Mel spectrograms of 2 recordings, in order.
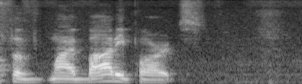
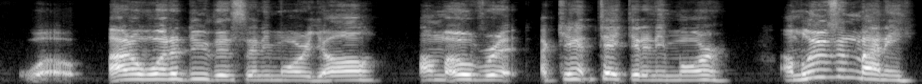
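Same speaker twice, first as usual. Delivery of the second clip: whiny complaint; 8 semitones higher than usual. Retold or imitated. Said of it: "Do you think Dago would be going".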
